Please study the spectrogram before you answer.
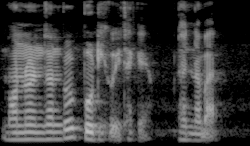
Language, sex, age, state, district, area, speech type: Assamese, male, 18-30, Assam, Charaideo, urban, spontaneous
